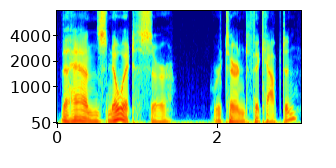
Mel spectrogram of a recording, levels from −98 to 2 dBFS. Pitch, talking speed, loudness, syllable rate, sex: 90 Hz, 155 wpm, -18 LUFS, 4.4 syllables/s, male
